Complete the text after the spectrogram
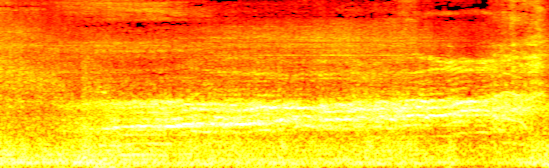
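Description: A ghostly woman lets out a wavering, eerie wail that grows louder.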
